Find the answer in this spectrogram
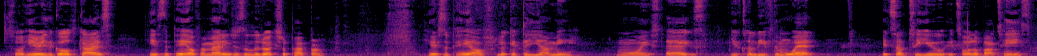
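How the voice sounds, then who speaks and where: Sizzling, stirring and clinking pans fill the noisy home kitchen as a woman hosts a cooking video at the stove. Her low, slightly mellow voice shows little pitch movement and keeps a measured pace, and she's chatty and encouraging, often repeating short phrases.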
